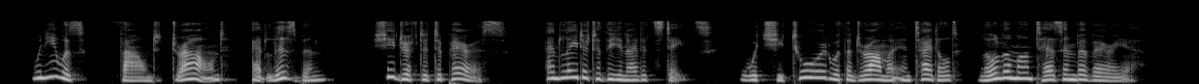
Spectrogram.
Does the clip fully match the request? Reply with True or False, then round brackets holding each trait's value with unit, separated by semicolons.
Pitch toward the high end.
True (225 Hz)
